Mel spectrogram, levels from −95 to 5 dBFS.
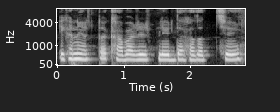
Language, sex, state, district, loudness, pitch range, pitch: Bengali, female, West Bengal, Cooch Behar, -12 LUFS, 225-245 Hz, 230 Hz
